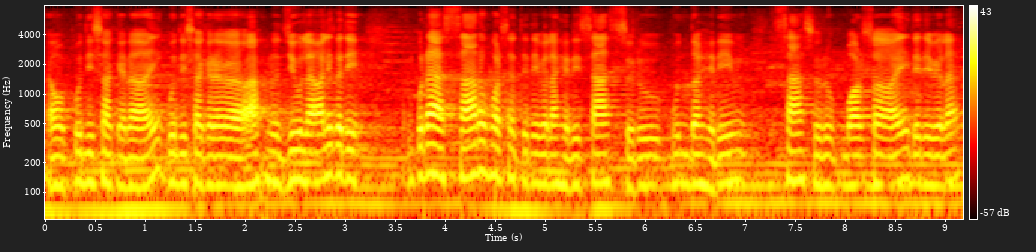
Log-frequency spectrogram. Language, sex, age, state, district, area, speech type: Nepali, male, 18-30, West Bengal, Darjeeling, rural, spontaneous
